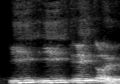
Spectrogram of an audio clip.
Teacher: जब आप उच्चारण कर रहे होंगे जीभ आपके मुख के अग्रभाग में होगी, आपके दंत के आसपास होगी। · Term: अग्रस्वर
